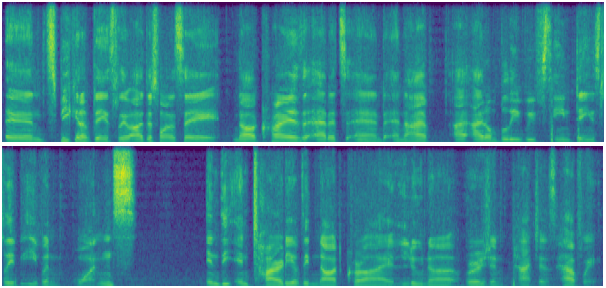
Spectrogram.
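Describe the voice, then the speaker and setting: A man's voice: mid-range voice, steady tone, moderate pace, slight background noise. A man streaming and chatting casually about game lore, rambling with lots of fillers and stammered restarts. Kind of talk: casual livestream chat. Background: game music.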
